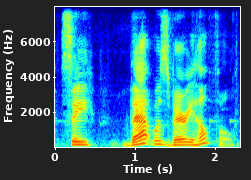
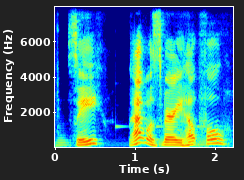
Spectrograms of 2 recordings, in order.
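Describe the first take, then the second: First: It is said in the speaker's normal voice. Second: It is said in a put-on character voice.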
